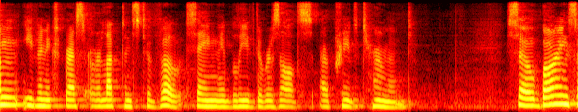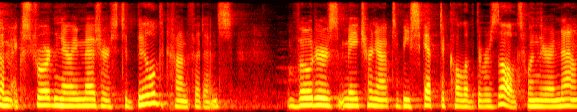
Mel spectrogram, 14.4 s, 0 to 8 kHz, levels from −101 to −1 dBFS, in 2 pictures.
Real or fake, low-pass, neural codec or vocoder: fake; 7.2 kHz; codec, 44.1 kHz, 2.6 kbps, SNAC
